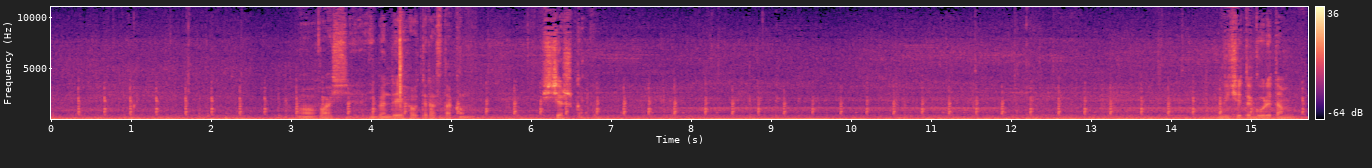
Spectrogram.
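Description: A heavy vehicle's engine rumbles steadily from inside the cab.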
